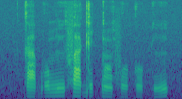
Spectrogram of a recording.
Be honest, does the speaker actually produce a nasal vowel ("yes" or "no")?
yes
